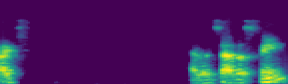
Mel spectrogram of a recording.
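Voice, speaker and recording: A man speaks in a bright, sharp tone. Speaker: physics teacher. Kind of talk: online lecture. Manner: loud; hesitant, many fillers.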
